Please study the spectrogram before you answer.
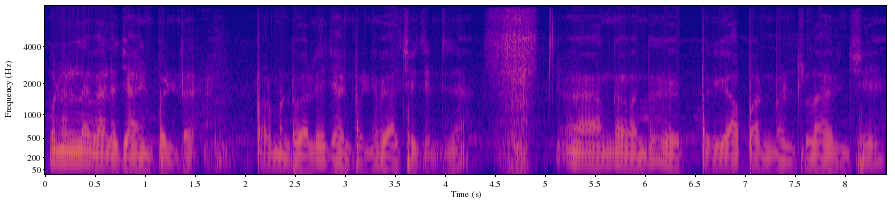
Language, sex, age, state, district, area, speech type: Tamil, male, 60+, Tamil Nadu, Mayiladuthurai, rural, spontaneous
